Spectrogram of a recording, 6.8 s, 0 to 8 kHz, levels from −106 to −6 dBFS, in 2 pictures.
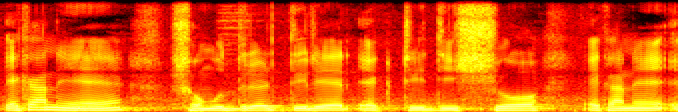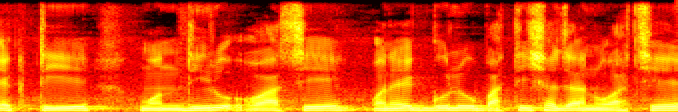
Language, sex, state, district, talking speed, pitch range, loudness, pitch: Bengali, male, Assam, Hailakandi, 115 wpm, 120-145 Hz, -15 LUFS, 135 Hz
